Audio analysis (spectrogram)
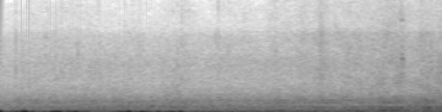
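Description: Honey bees buzz during a hive inspection in a close, continuous drone, with some breathy mic rumble at the start before the hum settles.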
